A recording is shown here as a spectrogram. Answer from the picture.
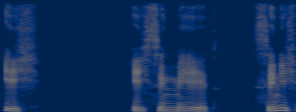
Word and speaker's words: ich: O ich propriamente dito não costuma reduzir muito ou se tornar enclítico. A pronúncia continua ich.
